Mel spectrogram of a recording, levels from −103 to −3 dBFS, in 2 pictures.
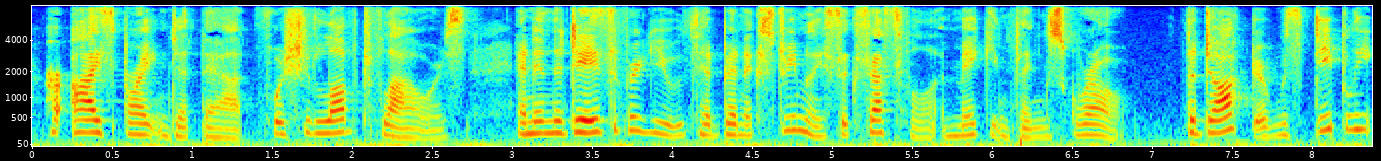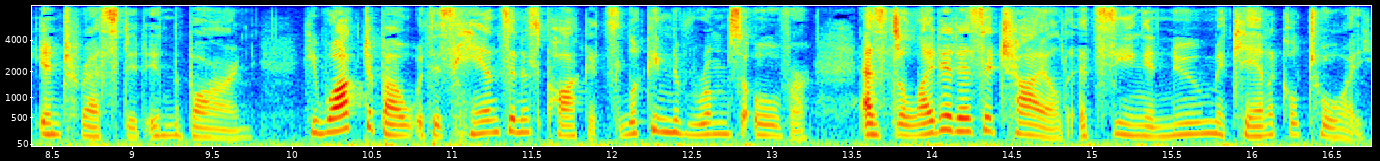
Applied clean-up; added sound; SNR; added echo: none; none; none; none.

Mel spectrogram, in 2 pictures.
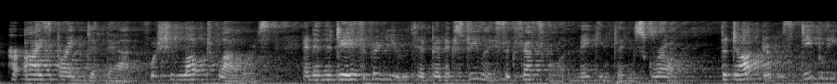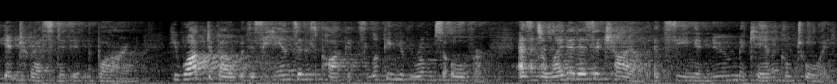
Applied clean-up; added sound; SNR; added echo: none; none; none; reverberation time 2.2 s.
